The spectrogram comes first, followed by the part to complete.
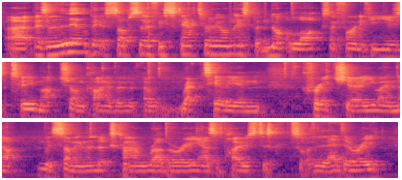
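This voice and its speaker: A man's voice: fairly low pitch, flat delivery, a little fast. A young man casually talking through his 3D animation work in a tutorial, full of "kind of" and "um" as he clicks through his setup at a desk. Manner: informal, technical, frequent "kind of" and "um" hedges. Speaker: 3D artist explaining his work. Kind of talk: relaxed screen-recorded tutorial walkthrough. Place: small home office. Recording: roomy home office with faint background hum.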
